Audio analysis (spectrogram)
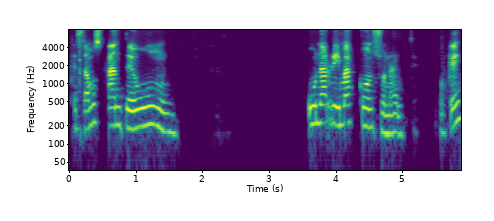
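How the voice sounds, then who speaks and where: A middle-aged woman teacher with a Costa Rican Spanish accent speaks slowly and patiently, checking in with her students as she explains each step. Her voice sits at an ordinary pitch. It is recorded close on a computer mic with a dry, roomless sound. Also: dry recording. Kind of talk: recorded screen tutorial.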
